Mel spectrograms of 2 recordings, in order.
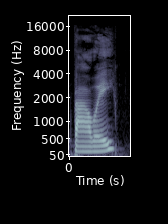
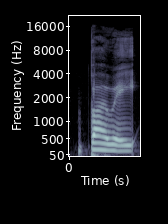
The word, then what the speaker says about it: Bowie: I always pronounced it David Bowie. And then I was told that he's got a daughter called Zoe. And his surname is Bowie, as in Zoe.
